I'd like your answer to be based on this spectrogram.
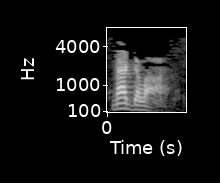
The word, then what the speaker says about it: Magdala: Magdala is the way it's pronounced, Magdala.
